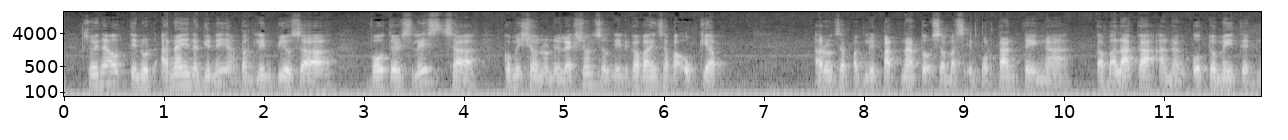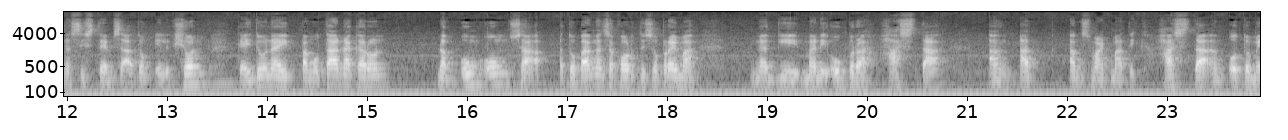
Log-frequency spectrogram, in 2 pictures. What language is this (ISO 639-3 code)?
fil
